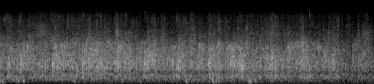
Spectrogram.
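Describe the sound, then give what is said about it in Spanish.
A church audience applauds during a bilingual sermon, producing a continuous, even patter of many hands clapping that tapers slightly at the close. “¿Por qué no se da un aplauso?”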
